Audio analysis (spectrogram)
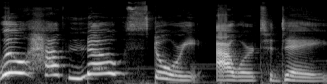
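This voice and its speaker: A woman's put-on character voice, raised and projected, high-pitched and very slow, with faint music in the background. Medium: read story. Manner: harsh, snapping, commanding.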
